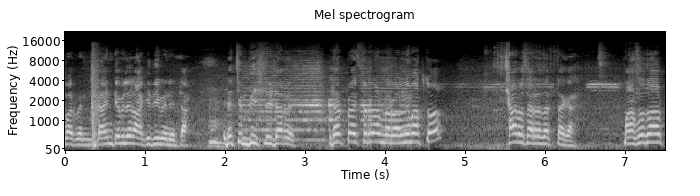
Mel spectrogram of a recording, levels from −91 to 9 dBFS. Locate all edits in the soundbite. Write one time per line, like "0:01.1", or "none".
none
